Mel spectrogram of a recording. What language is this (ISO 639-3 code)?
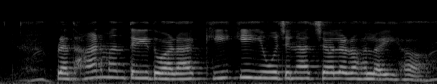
mag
